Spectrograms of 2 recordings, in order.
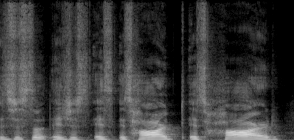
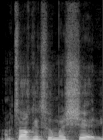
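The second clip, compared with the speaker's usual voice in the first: ordinary delivery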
